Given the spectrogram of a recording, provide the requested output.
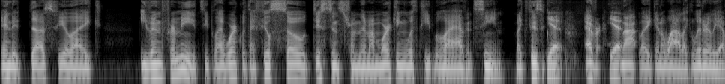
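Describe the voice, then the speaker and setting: Talking at a very fast pace, a man with an American accent uses a very deep, low pitch with ordinary pitch variation on a very clean recording with a silent background. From US Midwest, Columbus, Ohio. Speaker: podcast host, poet and culture critic. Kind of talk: interview conversation; scripted narration. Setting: recorded alone at home.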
